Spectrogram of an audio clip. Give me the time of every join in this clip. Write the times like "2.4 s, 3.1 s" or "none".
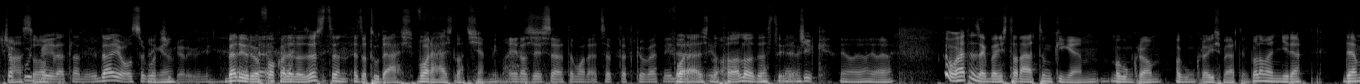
none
